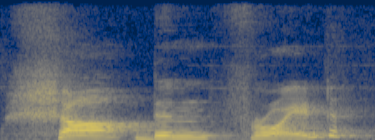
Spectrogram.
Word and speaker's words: Schadenfreude: word German word schadenfreude so it's pronounced shock then Freud and you can see the spelling it's quite different now schadenfreude is what typically happens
